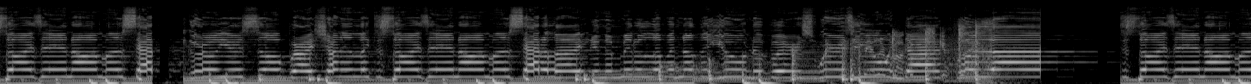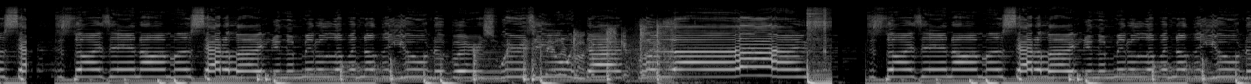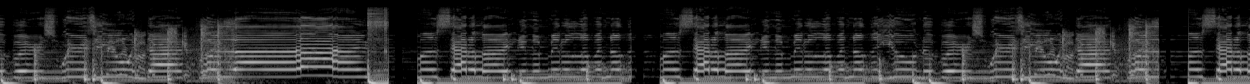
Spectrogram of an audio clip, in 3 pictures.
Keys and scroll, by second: 12.1 space, 15.2 ctrl+shift+x, 19.2 ctrl+shift+x, 33.5 ctrl+shift+x, 34.9 ctrl+shift+x, 36.1 typing.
